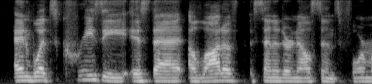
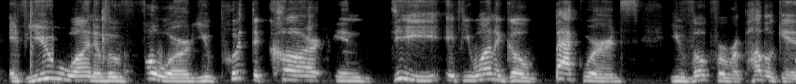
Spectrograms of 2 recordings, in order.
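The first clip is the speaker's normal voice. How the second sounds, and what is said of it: Imitates another person's voice. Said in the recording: “One of my more famous political impressions is of former Senator Bill Nelson ... my impression of Senator Nelson ... That was perfect.”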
